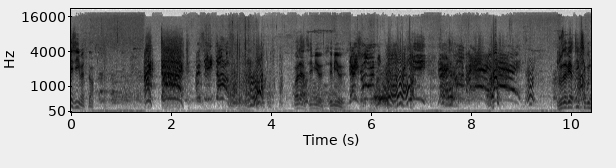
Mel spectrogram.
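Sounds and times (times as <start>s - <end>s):
speech: 0.0s - 0.8s, 4.5s - 8.7s, 9.7s - 10.4s
dog barking: 0.5s - 2.6s, 3.2s - 4.9s, 6.1s - 10.4s.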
